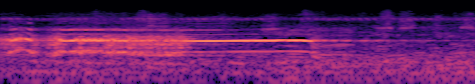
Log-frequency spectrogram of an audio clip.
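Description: A rooster crowing once: one long call that stops about one and a half seconds in.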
